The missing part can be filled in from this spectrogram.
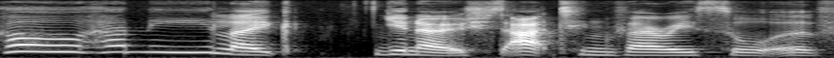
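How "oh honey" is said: put-on soft, very high, cutesy childlike baby voice. Imitating how she talks in her series: soft baby voice. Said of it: "her whole like soft, like people call it like a baby voice".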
